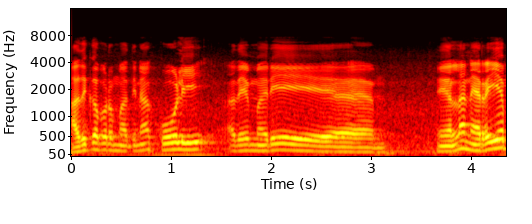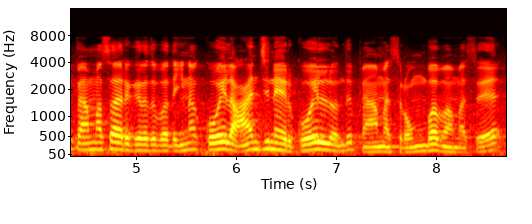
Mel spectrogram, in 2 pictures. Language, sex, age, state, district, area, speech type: Tamil, male, 30-45, Tamil Nadu, Namakkal, rural, spontaneous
